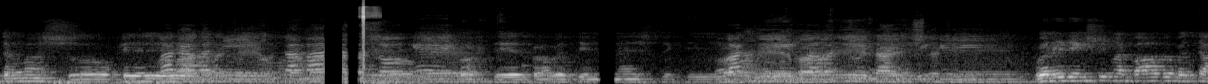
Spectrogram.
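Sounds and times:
voices chanting: 1.6s - 5.0s, 6.9s - 10.3s.

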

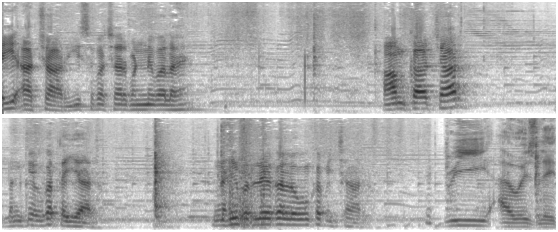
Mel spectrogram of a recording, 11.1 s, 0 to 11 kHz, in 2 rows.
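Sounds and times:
man's voice: 0.0s - 2.4s, 3.7s - 4.8s, 5.6s - 6.7s, 7.6s - 11.0s
faint background music: 0.0s - 11.0s.

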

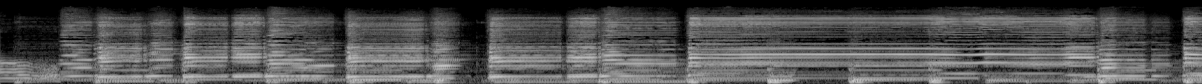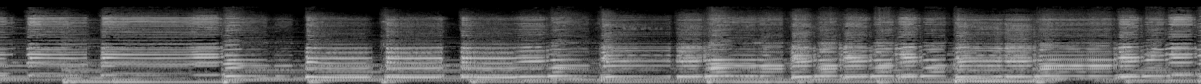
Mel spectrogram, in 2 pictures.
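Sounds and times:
blues harmonica: 0.0s - 24.0s
strummed acoustic guitar: 0.0s - 24.0s.

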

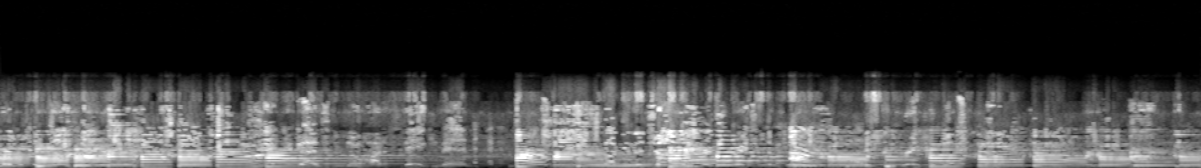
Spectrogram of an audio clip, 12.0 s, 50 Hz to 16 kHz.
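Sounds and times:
acoustic guitar plucked: 0.0s - 12.0s.

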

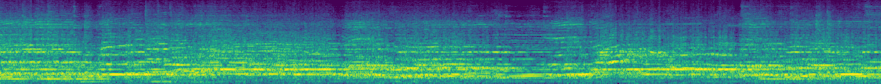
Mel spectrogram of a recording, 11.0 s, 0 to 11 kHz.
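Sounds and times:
children's choir singing: 0.0s - 11.0s
musical accompaniment: 0.0s - 11.0s.

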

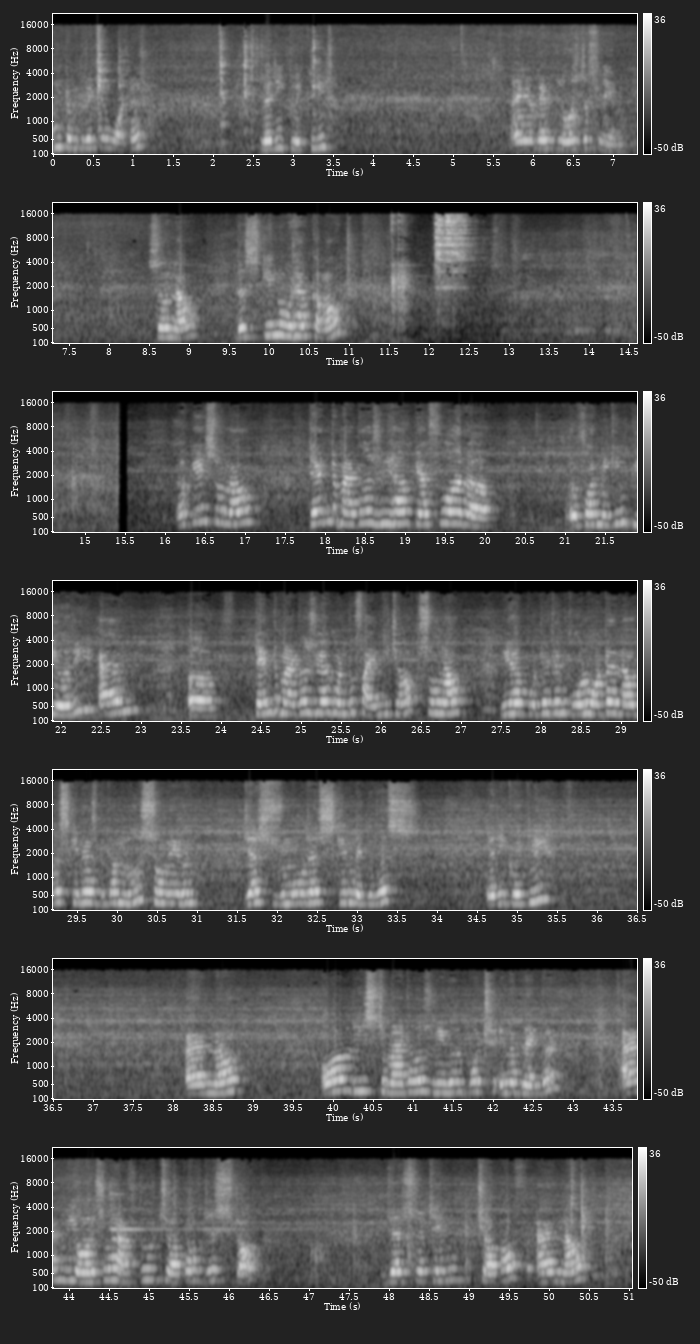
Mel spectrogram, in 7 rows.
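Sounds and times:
faint hum: 0.0s - 51.0s
kitchen room noise: 0.0s - 51.0s
steel cookware clinking: 0.4s - 1.0s, 2.0s - 3.6s, 11.6s - 12.8s, 44.4s - 45.3s.

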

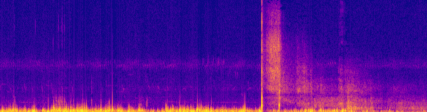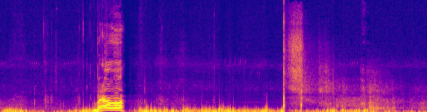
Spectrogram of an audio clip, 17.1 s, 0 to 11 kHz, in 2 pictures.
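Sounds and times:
steady low rumble: 0.0s - 10.4s, 11.3s - 17.0s
rifle shot with echo: 5.2s - 8.7s, 14.2s - 17.0s.

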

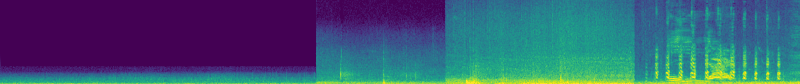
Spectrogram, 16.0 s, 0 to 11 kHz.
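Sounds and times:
water and debris falling: 8.9s - 15.7s
diesel engine rumble: 8.9s - 16.0s
water spraying: 8.9s - 16.0s.

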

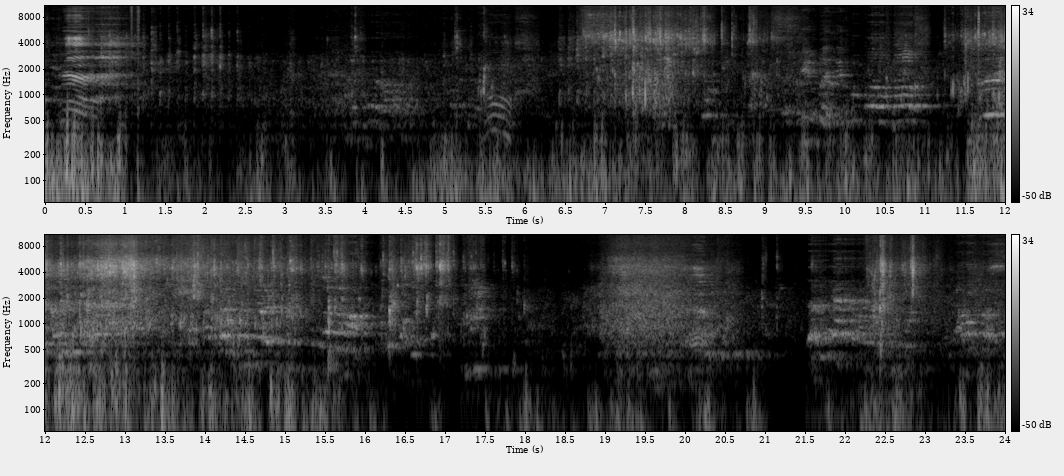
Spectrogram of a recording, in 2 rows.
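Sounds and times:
muddy water splashing: 6.6s - 8.5s, 11.2s - 17.7s, 22.2s - 23.2s.

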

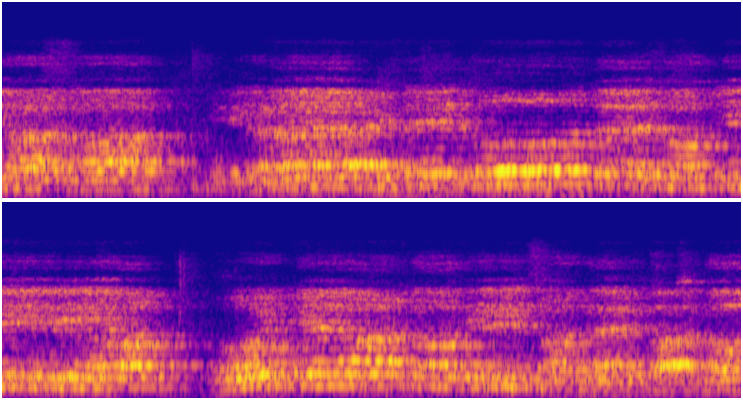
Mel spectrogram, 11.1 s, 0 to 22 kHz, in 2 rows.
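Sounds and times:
voices chanting long held notes: 0.0s - 11.0s.

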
